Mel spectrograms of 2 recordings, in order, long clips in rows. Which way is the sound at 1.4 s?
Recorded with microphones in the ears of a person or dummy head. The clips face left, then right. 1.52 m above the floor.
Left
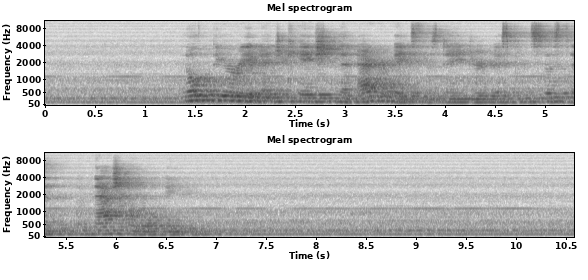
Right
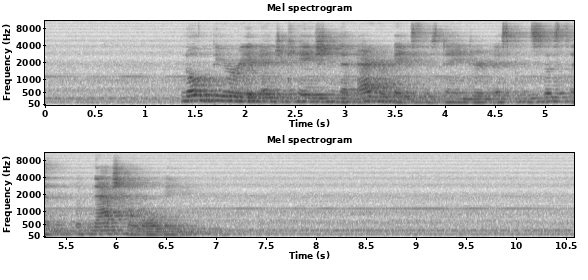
75° right (ahead or behind).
